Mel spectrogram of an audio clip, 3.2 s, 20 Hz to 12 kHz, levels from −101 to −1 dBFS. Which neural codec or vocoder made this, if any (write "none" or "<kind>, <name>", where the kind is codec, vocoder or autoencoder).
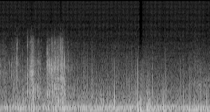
vocoder, Vocos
